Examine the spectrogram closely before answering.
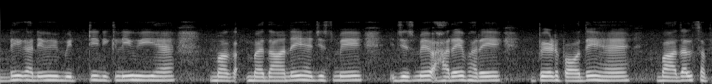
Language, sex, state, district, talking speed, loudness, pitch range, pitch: Hindi, female, Bihar, Gaya, 120 wpm, -14 LUFS, 185-200 Hz, 190 Hz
